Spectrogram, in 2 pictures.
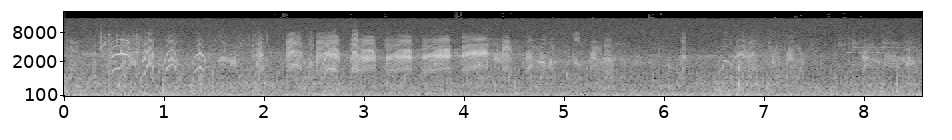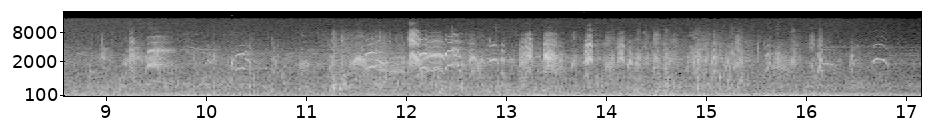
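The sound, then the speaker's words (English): Goldeneye ducks call out on a lake in a steady, overlapping chorus of short nasal notes, while a low rumble of highway traffic underneath swells louder toward the end. “But there are golden-eyed ducks, males with dark white patch on the head, and both sexes with brilliant golden eyes.”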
